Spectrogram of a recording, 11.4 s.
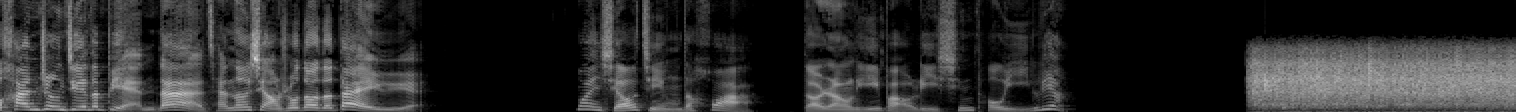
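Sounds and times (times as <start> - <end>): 
speech: 0.0 - 3.2, 4.3 - 8.1
heavy rain pattering on a shed roof: 9.4 - 11.3.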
